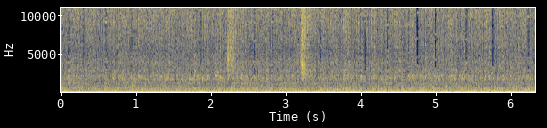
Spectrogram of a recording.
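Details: 1999 Dodge Ram 1500 5.9L gas V8 with headers, after new starter, belt tensioner and idler pulley: steady even idle, smooth low rumble, no knocks, misses or squeals; motor sounds good, normal idle.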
